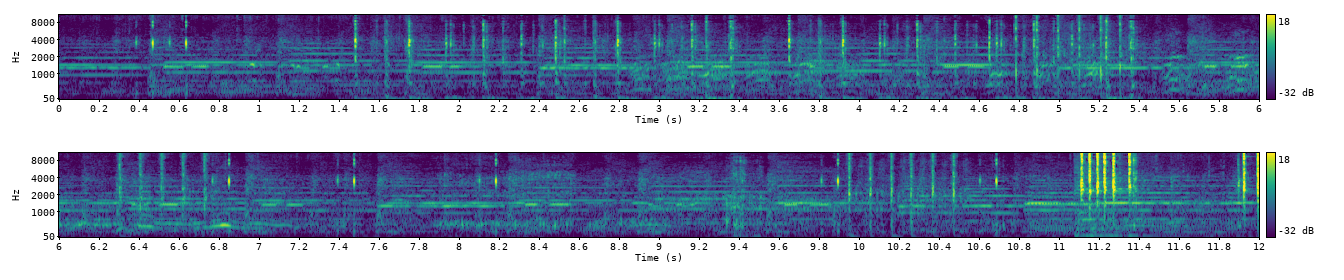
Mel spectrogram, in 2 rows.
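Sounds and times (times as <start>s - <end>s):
background music sustained tones: 0.0s - 12.0s
keyboard key clicks: 0.4s - 0.7s, 1.4s - 8.3s, 9.8s - 12.0s.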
